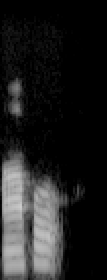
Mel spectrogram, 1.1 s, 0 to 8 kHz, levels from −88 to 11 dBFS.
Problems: none marked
